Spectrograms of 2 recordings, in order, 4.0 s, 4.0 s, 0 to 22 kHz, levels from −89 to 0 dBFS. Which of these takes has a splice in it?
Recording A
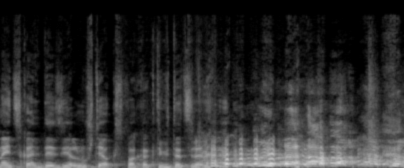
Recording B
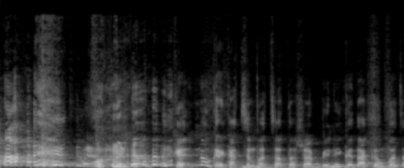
B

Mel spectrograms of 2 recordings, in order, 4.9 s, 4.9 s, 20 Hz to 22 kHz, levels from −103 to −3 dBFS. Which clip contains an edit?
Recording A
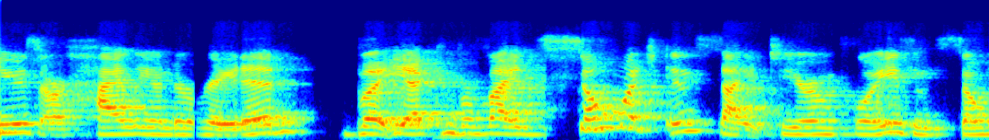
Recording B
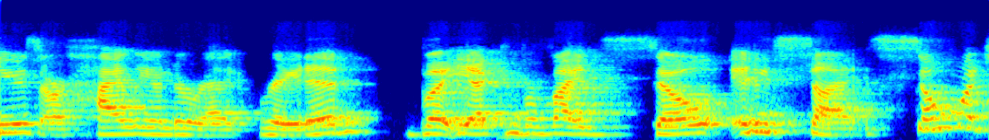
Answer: A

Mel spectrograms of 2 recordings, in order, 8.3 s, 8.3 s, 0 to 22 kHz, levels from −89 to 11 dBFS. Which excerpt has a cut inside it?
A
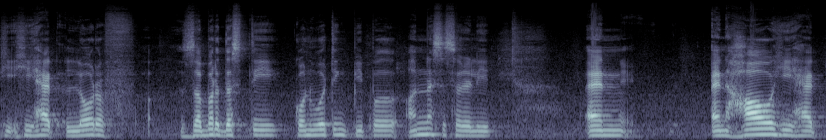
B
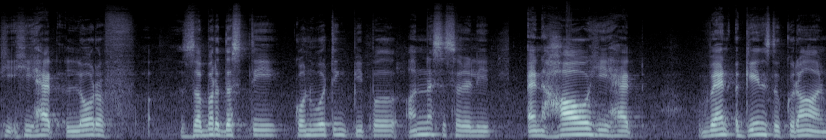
B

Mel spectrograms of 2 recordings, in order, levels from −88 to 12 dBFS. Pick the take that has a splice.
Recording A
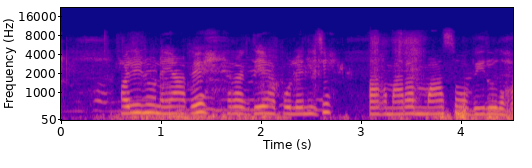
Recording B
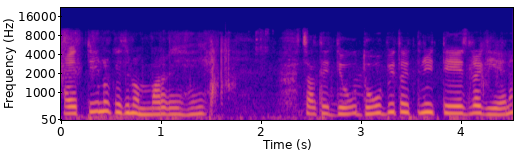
A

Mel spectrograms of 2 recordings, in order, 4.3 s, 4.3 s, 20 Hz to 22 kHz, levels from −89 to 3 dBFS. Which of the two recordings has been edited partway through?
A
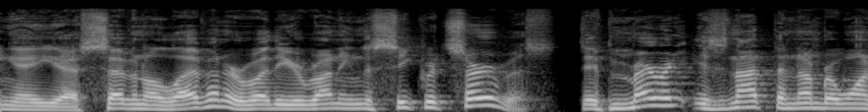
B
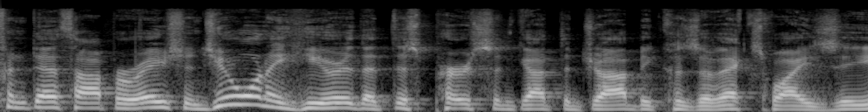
A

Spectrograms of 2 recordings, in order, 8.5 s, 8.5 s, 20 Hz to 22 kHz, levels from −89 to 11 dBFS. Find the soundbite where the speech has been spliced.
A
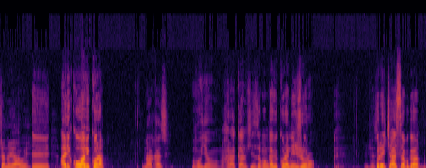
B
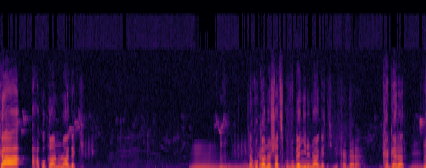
A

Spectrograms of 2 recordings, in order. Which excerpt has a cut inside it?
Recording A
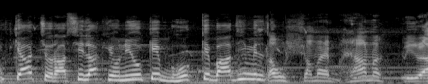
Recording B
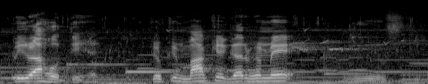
A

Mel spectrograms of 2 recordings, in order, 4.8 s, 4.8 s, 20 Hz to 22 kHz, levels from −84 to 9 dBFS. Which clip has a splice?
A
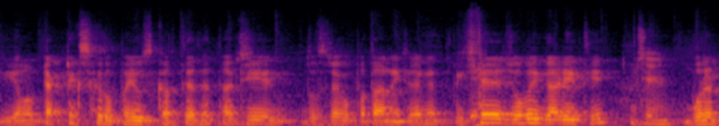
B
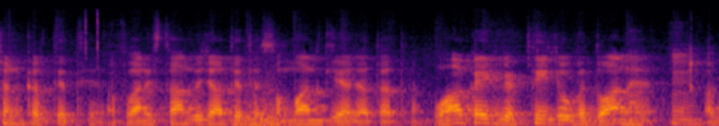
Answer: B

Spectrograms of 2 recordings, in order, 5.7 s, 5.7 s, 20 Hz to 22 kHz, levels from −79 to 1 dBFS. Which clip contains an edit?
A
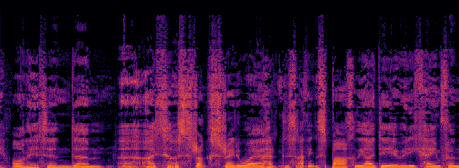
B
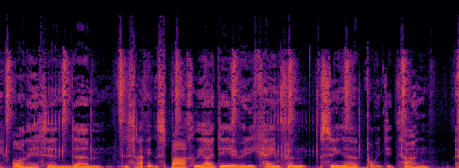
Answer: B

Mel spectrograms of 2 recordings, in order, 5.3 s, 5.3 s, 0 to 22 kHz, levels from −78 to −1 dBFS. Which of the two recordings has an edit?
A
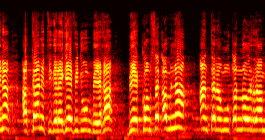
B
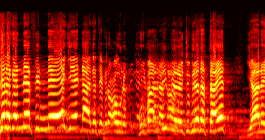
B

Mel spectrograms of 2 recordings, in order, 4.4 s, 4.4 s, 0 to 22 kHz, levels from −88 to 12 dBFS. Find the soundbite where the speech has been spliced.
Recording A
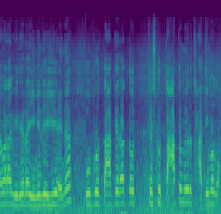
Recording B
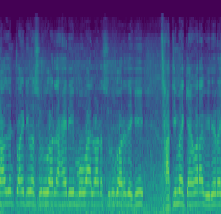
A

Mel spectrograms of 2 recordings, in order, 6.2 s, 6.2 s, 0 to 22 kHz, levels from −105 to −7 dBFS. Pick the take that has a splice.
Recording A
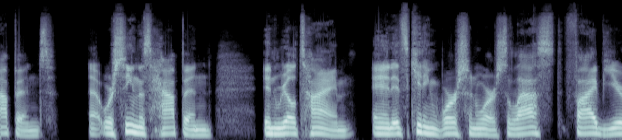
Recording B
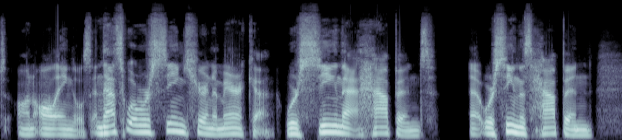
B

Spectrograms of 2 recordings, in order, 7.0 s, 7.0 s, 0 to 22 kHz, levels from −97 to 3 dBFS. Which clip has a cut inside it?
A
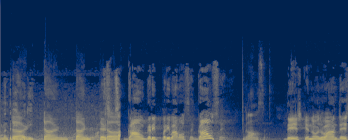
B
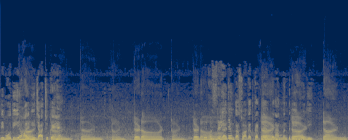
A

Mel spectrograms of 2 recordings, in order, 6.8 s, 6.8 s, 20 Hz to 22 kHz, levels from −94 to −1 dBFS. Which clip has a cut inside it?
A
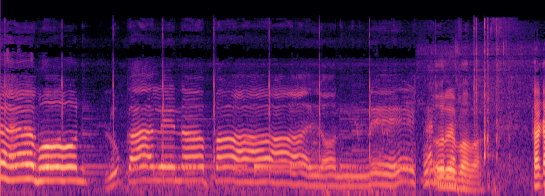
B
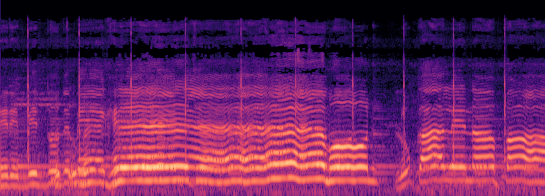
A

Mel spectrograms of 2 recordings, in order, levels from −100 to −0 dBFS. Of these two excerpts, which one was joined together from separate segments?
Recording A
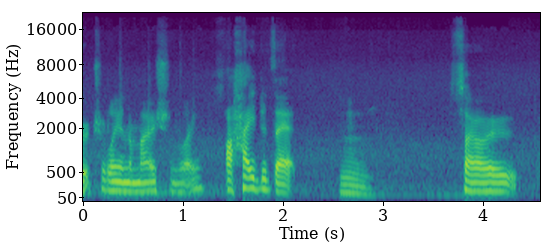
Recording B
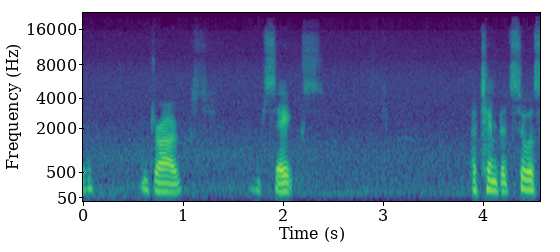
A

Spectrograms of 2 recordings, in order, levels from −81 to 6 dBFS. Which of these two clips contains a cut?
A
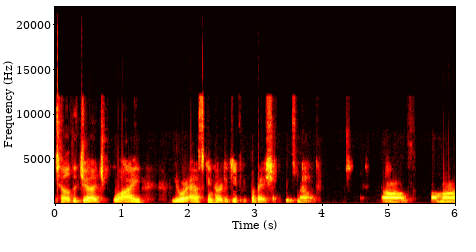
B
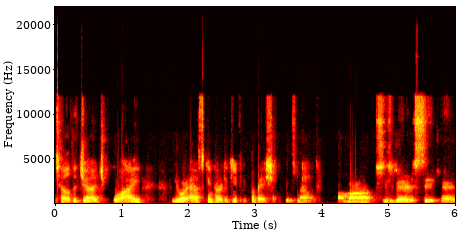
B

